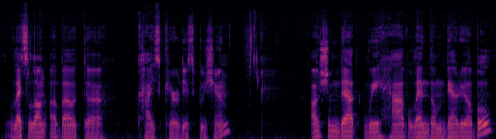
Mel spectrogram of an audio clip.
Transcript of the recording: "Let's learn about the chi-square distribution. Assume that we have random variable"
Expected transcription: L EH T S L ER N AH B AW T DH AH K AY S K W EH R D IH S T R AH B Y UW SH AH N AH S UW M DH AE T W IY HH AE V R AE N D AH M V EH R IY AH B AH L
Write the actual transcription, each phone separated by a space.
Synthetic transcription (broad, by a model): L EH T S L ER N AH B AW T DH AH K AY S K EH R D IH S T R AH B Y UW SH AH N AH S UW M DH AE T W IY HH AE V L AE N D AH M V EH R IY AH B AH L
